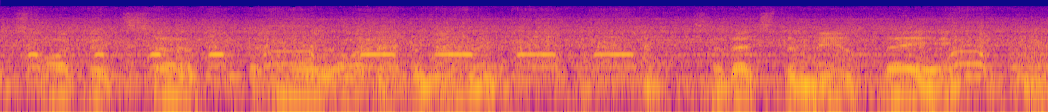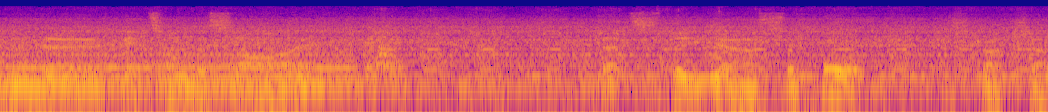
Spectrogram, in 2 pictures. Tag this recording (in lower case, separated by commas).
speech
